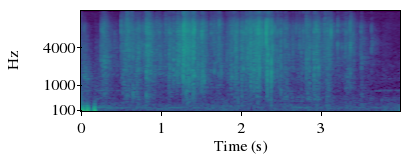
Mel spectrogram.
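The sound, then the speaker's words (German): Crinkling of a fortune cookie's plastic wrapper being torn and opened, a loud, continuous crackling rustle that swells and eases throughout, with no voices. “Perfekt, da weiß ich auch, was ich heute Mittag zu essen bekomme, nämlich den Glückskeks.”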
